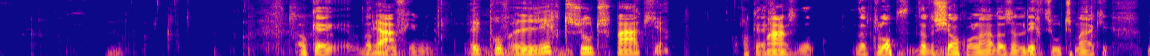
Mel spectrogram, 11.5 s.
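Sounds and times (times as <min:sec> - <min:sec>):
chewing a piece of chocolate: 0:01.2 - 0:02.6
speech: 0:02.8 - 0:06.8, 0:07.4 - 0:11.5.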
